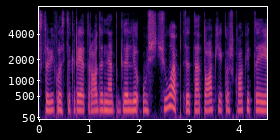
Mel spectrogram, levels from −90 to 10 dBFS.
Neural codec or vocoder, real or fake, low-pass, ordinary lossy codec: codec, 16 kHz, 4 kbps, FunCodec, trained on Chinese and English, 50 frames a second; fake; 7.2 kHz; AAC, 48 kbps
